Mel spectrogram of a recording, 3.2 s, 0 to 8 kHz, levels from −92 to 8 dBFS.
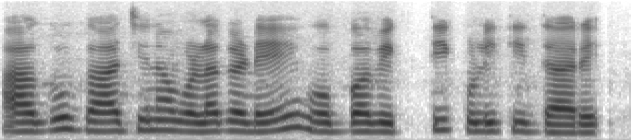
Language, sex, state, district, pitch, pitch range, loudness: Kannada, female, Karnataka, Bangalore, 195 Hz, 190-210 Hz, -17 LUFS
